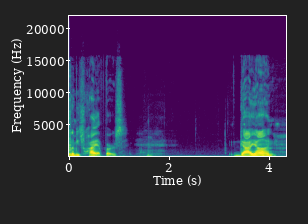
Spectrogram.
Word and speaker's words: Gyang: me hold on let me try it first gaian right guy on nope gun gun you know our people when they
